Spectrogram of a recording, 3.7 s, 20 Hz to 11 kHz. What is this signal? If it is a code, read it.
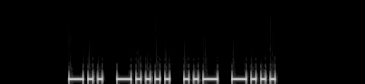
Morse code, heard as a keyed tone, about 25 wpm, 700 Hz. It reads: D6UB
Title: All Cut Numbers - 4-Digit 25wpm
